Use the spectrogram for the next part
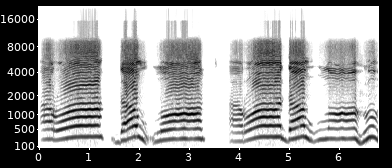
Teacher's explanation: اور رو کھینچेंगे، جلدی سے، رو کو 1 الف کے برابر، دال کو لام میں ملائیں گے موٹا کرتے ہوئے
